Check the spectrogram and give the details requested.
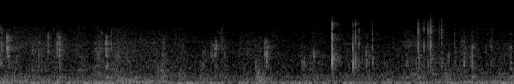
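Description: Quiet eating sounds: scattered soft clicks and smacks of chewing, a little busier in the second half.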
